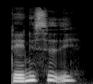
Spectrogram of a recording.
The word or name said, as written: DENNESIDIGE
